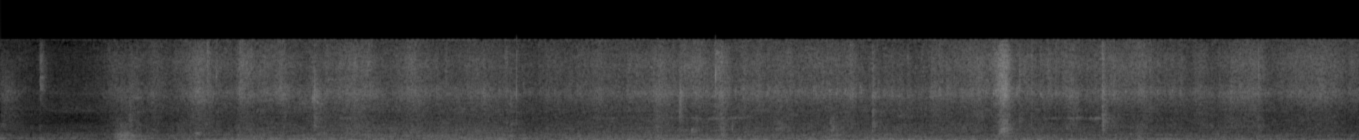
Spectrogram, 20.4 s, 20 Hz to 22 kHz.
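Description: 1972 Otis traction elevator car in motion, heard from inside the cab: a steady low hum and rumble that builds toward the middle and eases toward the end. A thump about two seconds in, and a few faint clicks along the way.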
